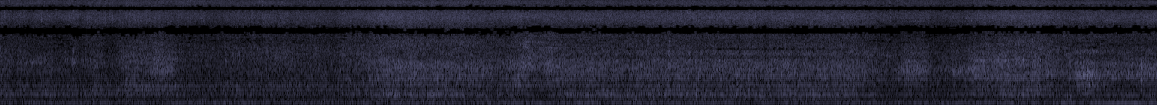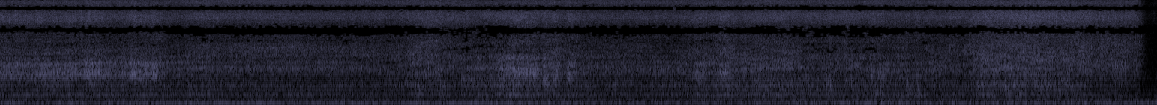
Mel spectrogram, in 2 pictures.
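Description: A stream of water from a hose pouring and splashing into a planter pot already full of water and stones, a steady gushing noise as the pot is topped up.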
